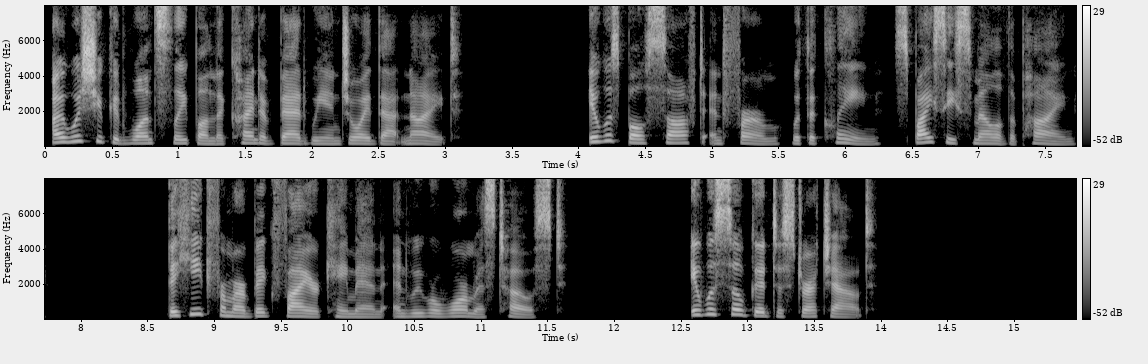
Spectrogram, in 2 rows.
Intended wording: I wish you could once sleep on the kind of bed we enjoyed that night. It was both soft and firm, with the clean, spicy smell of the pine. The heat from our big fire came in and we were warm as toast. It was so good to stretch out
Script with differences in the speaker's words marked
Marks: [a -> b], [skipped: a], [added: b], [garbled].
I wish you could once sleep on the kind of bed we enjoyed that night. It was both soft and firm, with the clean, spicy smell of the pine. The heat from our big fire came in and we were warm as toast. It was so good to stretch out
